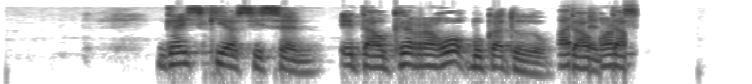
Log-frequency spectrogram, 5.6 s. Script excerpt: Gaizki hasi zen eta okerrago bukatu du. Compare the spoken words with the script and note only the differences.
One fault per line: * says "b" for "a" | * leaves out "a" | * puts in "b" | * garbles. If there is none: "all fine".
* garbles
